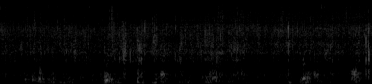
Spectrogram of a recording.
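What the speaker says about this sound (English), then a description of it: "Getting some good fond on the bottom of that pan." Beef and shallots frying in a pan for beef stew, building fond, a steady close crackling sizzle with soft stirring bumps, fairly quiet and without speech.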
